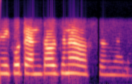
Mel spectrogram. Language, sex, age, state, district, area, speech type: Telugu, female, 18-30, Andhra Pradesh, Anakapalli, rural, conversation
